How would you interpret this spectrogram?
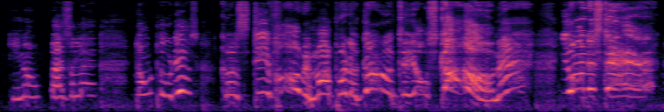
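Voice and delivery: high, frantic warning; mock threat. Warning Wesley about Steve Harvey, high pleading.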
